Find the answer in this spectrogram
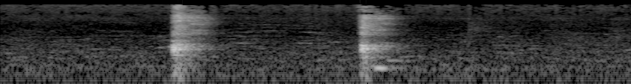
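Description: A person coughing twice, the coughs a little over a second apart, the second a double cough.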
